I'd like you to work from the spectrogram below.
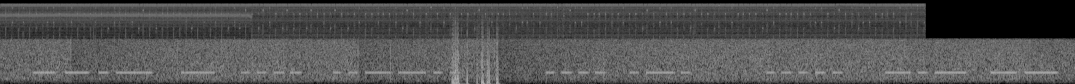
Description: Morse code, heard as a keyed tone, about 14 wpm, 550 Hz, with noise. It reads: QTH? HR 5 KM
